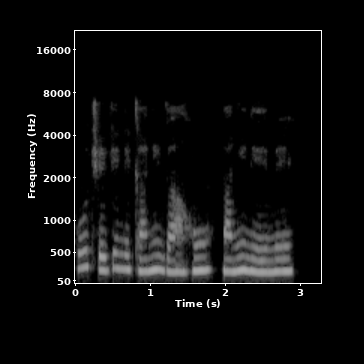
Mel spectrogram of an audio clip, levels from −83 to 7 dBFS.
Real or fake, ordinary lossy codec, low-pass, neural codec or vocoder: real; Opus, 32 kbps; 7.2 kHz; none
